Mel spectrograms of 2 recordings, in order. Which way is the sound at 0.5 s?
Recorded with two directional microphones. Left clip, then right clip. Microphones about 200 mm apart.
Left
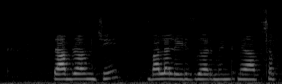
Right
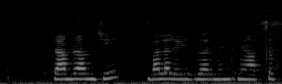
45° left (ahead or behind).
